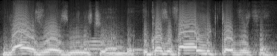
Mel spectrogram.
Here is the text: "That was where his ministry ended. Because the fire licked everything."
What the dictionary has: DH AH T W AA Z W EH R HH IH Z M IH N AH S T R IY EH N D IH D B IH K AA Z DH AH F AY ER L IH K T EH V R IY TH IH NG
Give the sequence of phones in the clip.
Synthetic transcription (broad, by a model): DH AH T W AA Z W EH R HH IH Z M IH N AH S T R IY EH N D IH D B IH K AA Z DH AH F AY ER L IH K T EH V R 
